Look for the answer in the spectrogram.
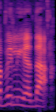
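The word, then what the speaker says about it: Weleda: Eh, jag använder Weldas Sensitive Care Cleansing Lotion. – Veleda? – Ja, Veleda.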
